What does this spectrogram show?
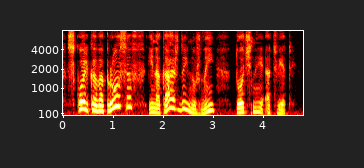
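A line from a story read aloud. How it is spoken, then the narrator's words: Stunned yet calm, unhurried. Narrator (Russian): Макульский произнес так же спокойно и неторопливо, как протирал стекла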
